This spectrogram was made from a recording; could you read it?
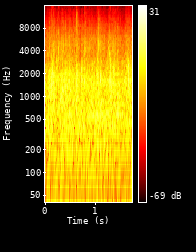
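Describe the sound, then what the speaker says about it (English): An audience at a tournament prize ceremony claps in a dense, even burst, a full hall of hands blending into a steady wash with no voices standing out. "A big round of applause for the Diamond Winner"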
